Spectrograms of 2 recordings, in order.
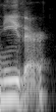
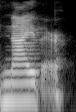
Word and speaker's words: neither: And we can pronounce these two ways. So my pronunciation as an American from Wisconsin, I say either and neither. But other people in America, and I think in England, if Simon's in here, you can correct me. Some people say either and neither. Okay, so both are correct.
